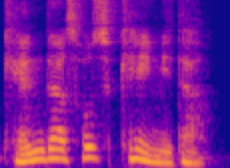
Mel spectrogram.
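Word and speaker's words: 源田壮亮: 칠목은 마키, 근원원은 하라, 클때는 타이, 이룰성은 세이라고 읽어요. 21번은 겐다 소스케입니다.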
